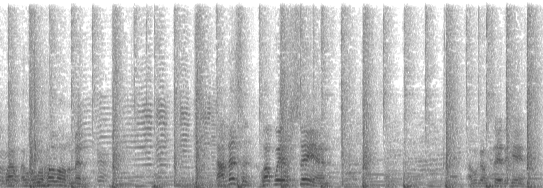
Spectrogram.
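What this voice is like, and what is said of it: Mississippi Southern accent. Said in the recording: “they can understand what I'm saying because of this Mississippi accent I got”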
